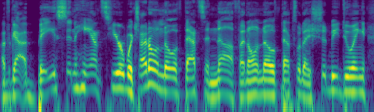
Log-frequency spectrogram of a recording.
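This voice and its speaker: A man speaks with lively intonation. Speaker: gaming live streamer. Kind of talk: casual live stream chat. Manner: casual, filler-heavy.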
